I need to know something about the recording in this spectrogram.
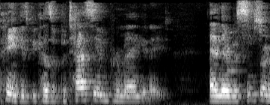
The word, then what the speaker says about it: permanganate: I'm sure some sort of numpty would have read that as pomegranate, which I am not. It sounded like you pronounced it pomegranate. I'm a little nasally, but permanganate.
